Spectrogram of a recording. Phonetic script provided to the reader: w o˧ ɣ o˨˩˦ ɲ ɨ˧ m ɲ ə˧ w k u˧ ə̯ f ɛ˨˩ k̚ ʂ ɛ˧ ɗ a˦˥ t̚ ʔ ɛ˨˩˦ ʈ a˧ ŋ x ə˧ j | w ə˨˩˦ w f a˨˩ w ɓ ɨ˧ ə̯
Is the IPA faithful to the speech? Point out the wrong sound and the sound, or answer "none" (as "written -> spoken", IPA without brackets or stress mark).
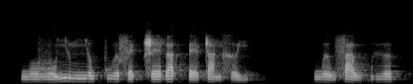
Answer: none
